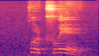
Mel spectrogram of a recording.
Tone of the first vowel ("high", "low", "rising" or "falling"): falling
